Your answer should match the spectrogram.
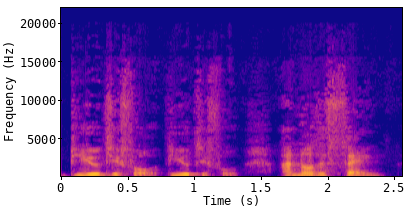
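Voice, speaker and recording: A man's voice: mid-range voice, big pitch swings, moderate pace, breathy edge. A man from Venezuela with a Venezuelan accent, co-hosting a podcast and giving public speaking tips in an enthusiastic, encouraging way. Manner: enthusiastic, encouraging, repeats key phrases. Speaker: co-host, speaking coach. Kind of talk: motivational podcast talk.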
